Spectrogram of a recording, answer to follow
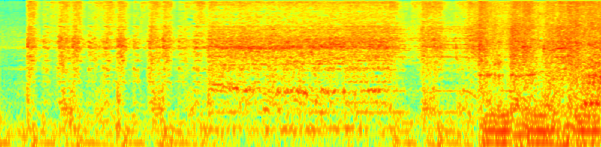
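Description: Electronic dance music played loud through a custom car audio system, its two rear subwoofers driving a heavy pulsing bass beat. The bass thins out for about two seconds in the middle, then comes back strong.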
